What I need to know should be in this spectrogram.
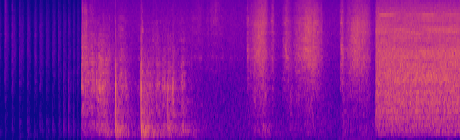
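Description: A brush scrubs against a metal grille.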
